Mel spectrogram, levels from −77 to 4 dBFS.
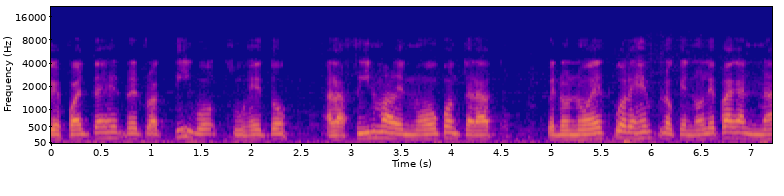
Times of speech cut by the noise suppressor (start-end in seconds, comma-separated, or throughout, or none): none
